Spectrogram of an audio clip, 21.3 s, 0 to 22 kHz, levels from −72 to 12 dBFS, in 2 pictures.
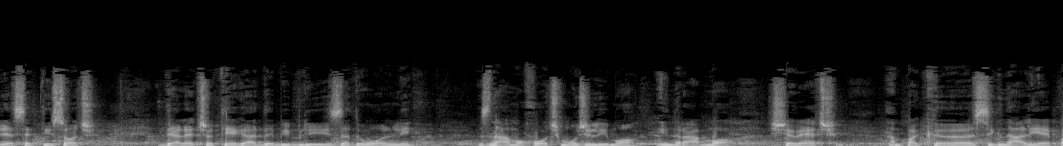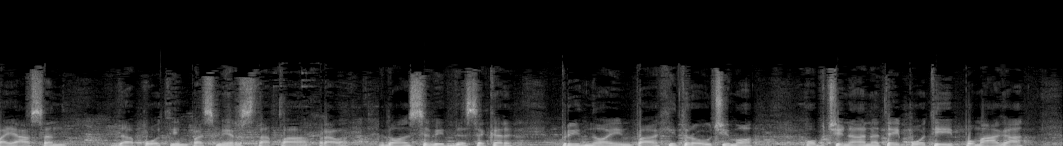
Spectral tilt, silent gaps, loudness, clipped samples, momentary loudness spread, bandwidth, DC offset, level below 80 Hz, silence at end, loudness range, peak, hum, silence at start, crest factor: -5 dB/octave; none; -14 LUFS; under 0.1%; 8 LU; 12.5 kHz; under 0.1%; -42 dBFS; 0 s; 1 LU; 0 dBFS; none; 0 s; 14 dB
